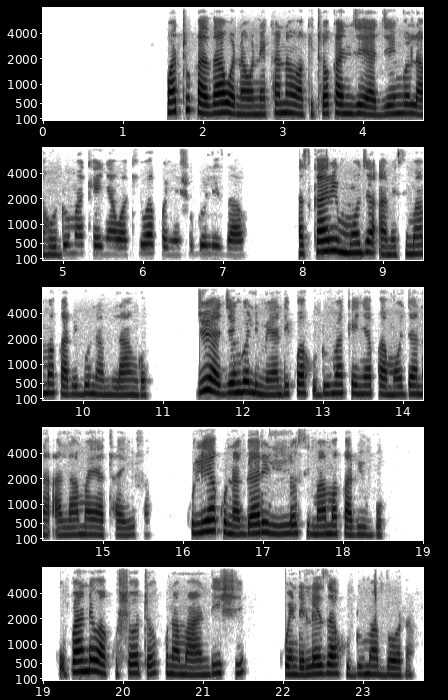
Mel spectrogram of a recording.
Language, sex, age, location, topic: Swahili, female, 18-24, Mombasa, government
